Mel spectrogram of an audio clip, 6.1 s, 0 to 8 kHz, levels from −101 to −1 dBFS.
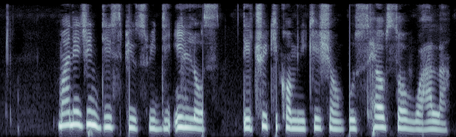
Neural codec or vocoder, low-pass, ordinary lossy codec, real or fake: none; 7.2 kHz; MP3, 64 kbps; real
